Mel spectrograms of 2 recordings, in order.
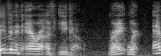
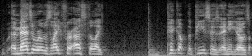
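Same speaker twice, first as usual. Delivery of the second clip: normal talking voice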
